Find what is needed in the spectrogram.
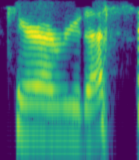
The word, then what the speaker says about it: Kaira Rouda: But it is Kaira Rouda.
